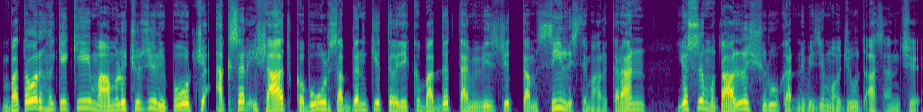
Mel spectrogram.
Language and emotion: Kashmiri, neutral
